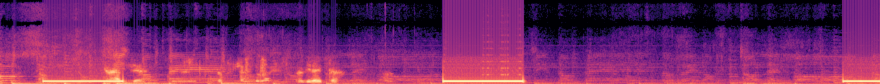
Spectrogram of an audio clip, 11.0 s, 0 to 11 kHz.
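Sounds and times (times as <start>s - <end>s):
telephone caller-side ringback tone: 0.5s - 1.6s, 5.6s - 6.6s, 10.6s - 11.0s
speech: 1.6s - 4.4s.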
